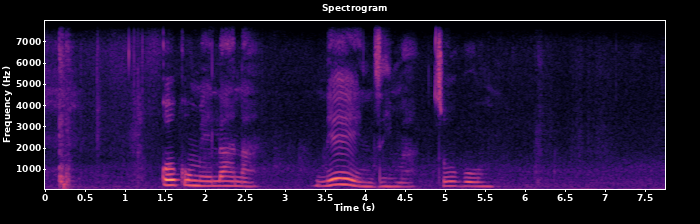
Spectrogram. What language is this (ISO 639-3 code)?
xho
